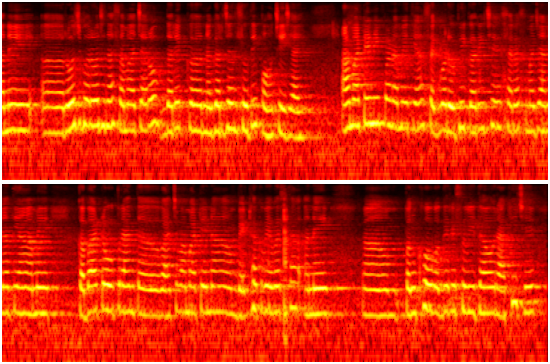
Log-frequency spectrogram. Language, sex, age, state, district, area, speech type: Gujarati, female, 45-60, Gujarat, Surat, rural, spontaneous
